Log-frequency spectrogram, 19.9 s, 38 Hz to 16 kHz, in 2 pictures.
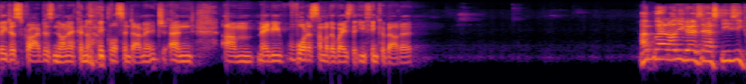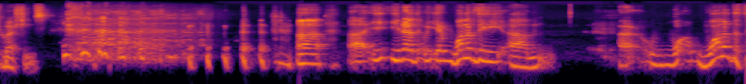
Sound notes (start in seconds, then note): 10.8 audience laughing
